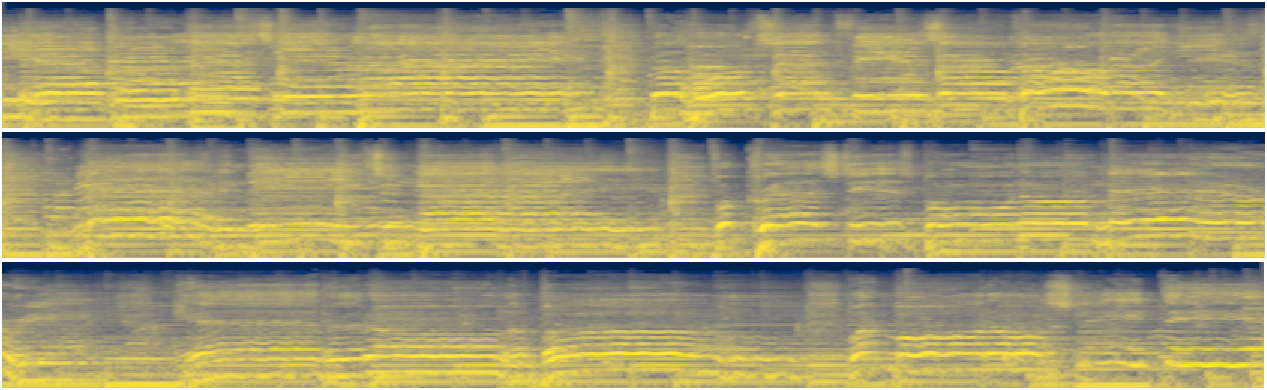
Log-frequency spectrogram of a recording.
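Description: Live singing with acoustic guitar: a man singing and strumming an acoustic guitar, with a woman and a girl singing along.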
